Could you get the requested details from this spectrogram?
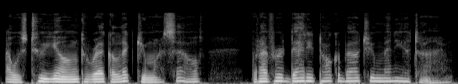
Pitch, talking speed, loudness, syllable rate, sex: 125 Hz, 235 wpm, -17 LUFS, 6.2 syllables/s, male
